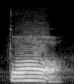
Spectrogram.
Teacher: آپ کو ہونٹ گول نہیں ہونے دیں, آپ ویسے ہی موٹا کریں زبان سے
